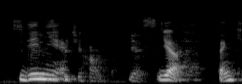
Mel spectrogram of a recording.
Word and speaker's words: Digne: How do I pronounce it? Digne. Digne.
